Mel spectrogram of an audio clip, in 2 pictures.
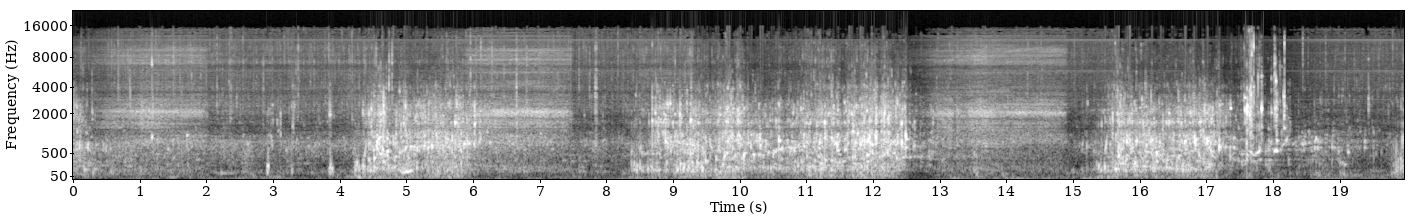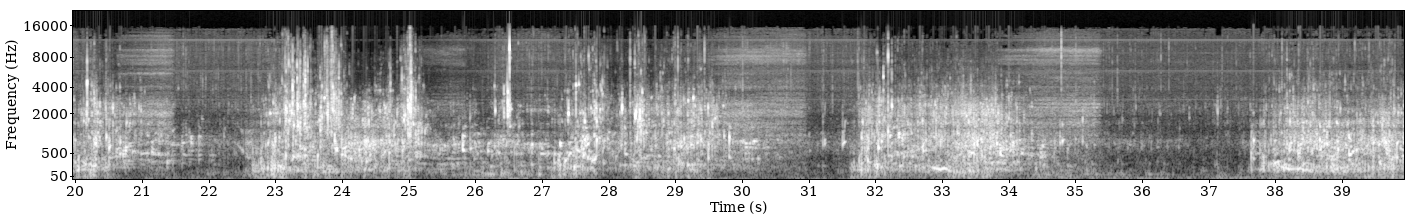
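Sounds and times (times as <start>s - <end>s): exhaled bubbles bursting: 0.0s - 13.1s, 15.0s - 39.9s
diver breathing through regulator: 0.2s - 2.6s, 5.2s - 7.8s, 12.2s - 15.0s, 20.5s - 21.8s, 24.2s - 27.0s, 27.9s - 31.4s, 33.4s - 35.7s.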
